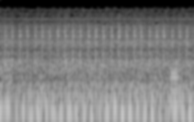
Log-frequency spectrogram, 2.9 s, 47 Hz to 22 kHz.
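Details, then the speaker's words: 2013–2014 Honda Beat fuel-injected scooter at idle: quick, regular metallic ticking about three per second that rises with rpm; suspected loose piston, not confirmed. "truk trek trek trek seperti seher longgar lehernya seperti ada kelonggaran berada di genteng"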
